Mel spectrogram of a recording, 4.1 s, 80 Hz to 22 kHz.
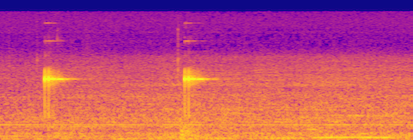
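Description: RadioLink RC8X transmitter giving two short, high key-confirmation beeps, about a second and a half apart, as its touchscreen is tapped to open a menu.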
